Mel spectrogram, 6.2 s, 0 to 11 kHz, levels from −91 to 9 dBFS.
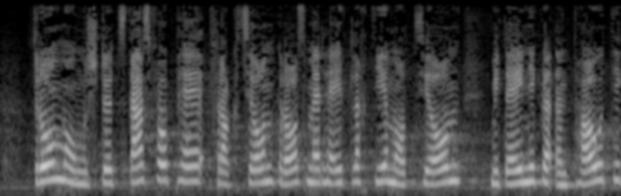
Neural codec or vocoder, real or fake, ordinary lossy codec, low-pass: none; real; none; 9.9 kHz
